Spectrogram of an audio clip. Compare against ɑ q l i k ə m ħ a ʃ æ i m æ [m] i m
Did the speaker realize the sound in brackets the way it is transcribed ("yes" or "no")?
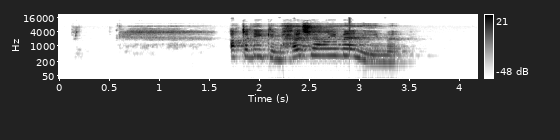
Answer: no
